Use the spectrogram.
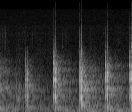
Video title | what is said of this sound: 뭐든 물어보세요, 전부 공개하겠습니다... [쇼핑라이브 다시보기] | 똑같은 힘으로 두들겼을 때 둔탁한 소리가 나고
